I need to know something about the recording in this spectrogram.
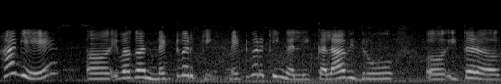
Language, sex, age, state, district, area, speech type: Kannada, female, 18-30, Karnataka, Shimoga, rural, spontaneous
